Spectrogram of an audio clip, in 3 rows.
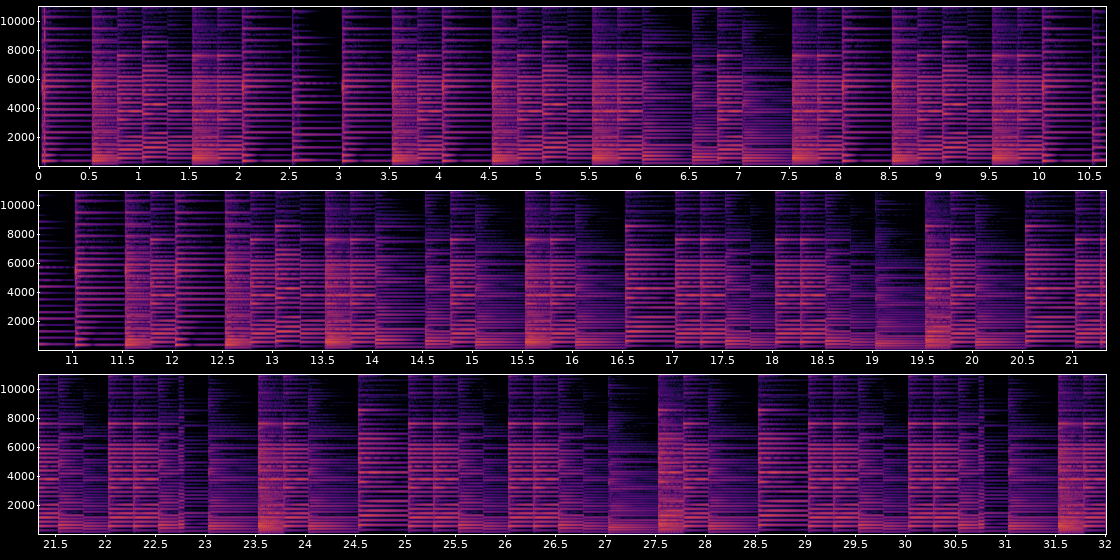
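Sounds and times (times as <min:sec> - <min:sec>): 
banjo: 0:00.0 - 0:32.0.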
